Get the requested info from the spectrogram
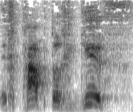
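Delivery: put-on Polish-accented pronunciation. Telling a joke, repeating the son's words in a Polish accent. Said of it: "in the Polish accent".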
